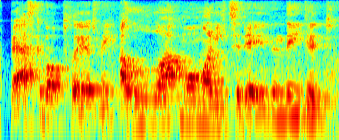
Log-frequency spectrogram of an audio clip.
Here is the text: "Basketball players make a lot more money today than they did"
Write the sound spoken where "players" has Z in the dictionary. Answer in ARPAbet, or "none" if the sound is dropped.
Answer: Z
